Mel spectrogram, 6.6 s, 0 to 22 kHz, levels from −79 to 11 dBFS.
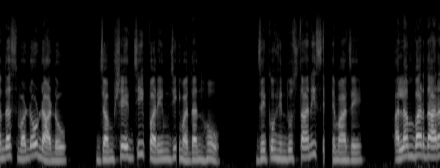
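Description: Speech cuts to silence at 2.64–2.70 s (about 43 ms), then again at 4.82–5.01 s in broken gaps, longest 128 ms, resuming as if it had played on: likely a Bluetooth dropout from late packets.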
